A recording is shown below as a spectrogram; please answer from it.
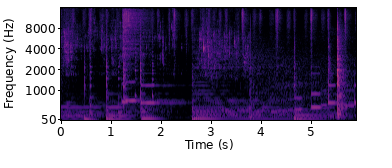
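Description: A little water is added to a coq au vin braise in the pot, a short splashing pour with a few drips amid kitchen clatter and tonal background sound.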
